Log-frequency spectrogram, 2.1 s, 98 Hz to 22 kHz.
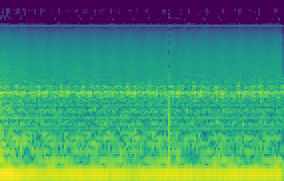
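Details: Newly bought, self-assembled 8-blade clip fan makes a steady low electrical hum from a loose motor shaft with too much end play. It is quiet when standing upright but hums in other positions. The fix is plastic shimming to tighten it.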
